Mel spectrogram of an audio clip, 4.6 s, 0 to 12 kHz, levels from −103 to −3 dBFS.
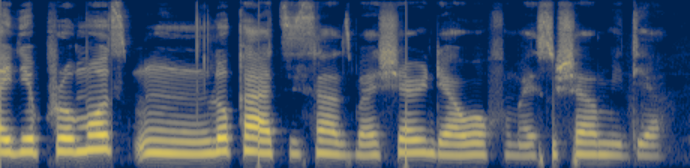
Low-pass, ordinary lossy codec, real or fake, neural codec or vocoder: none; none; real; none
